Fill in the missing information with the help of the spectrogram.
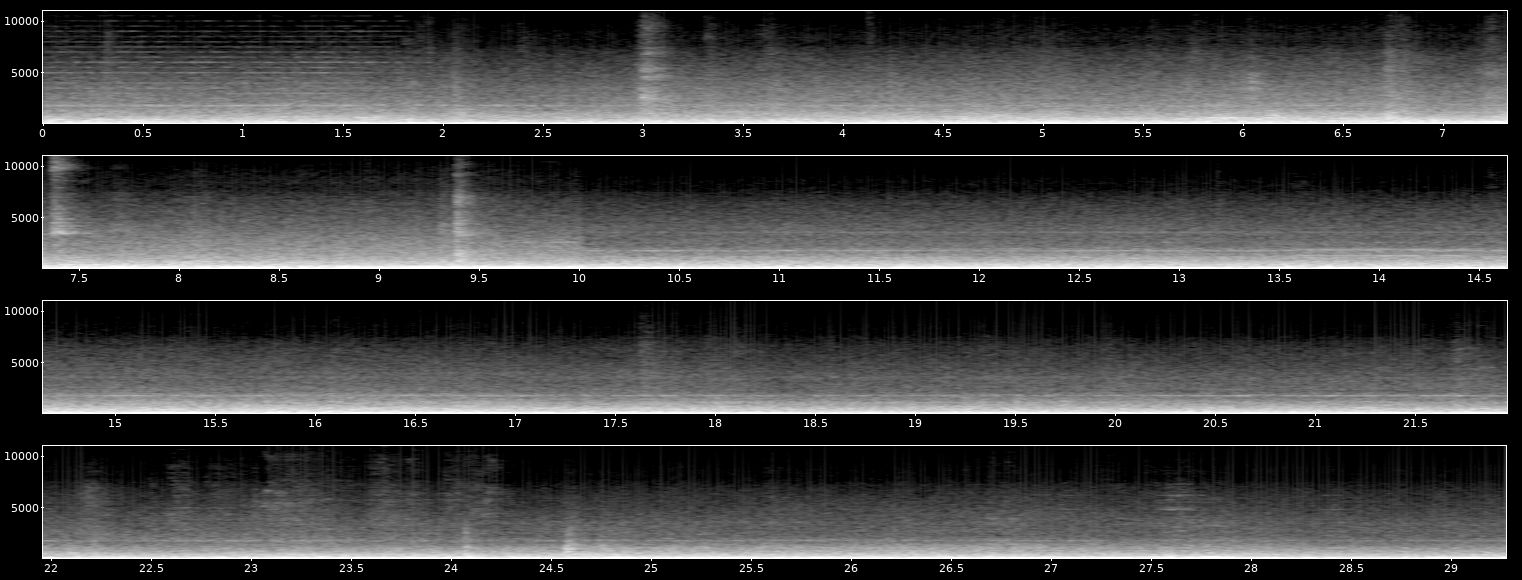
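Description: Calgary C-Train light rail car running, heard from inside the car as a steady low rumble, with a few faint clicks in the first ten seconds.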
